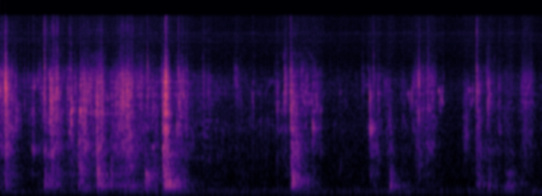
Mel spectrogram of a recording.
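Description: Water splashing and sloshing in irregular short bursts, the loudest about two and a half seconds in.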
